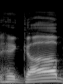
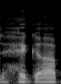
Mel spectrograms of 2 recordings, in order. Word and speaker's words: Hegab: Muhammad niil hegab uh in Egypt they PR they they kind of pronounce the same letter that you use for a j sound with a with a g in traditional ways and name themselves and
